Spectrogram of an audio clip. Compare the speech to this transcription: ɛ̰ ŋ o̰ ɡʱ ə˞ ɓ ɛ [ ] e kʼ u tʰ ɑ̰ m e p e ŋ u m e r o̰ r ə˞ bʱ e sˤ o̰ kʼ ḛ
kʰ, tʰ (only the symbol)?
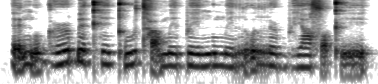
kʰ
